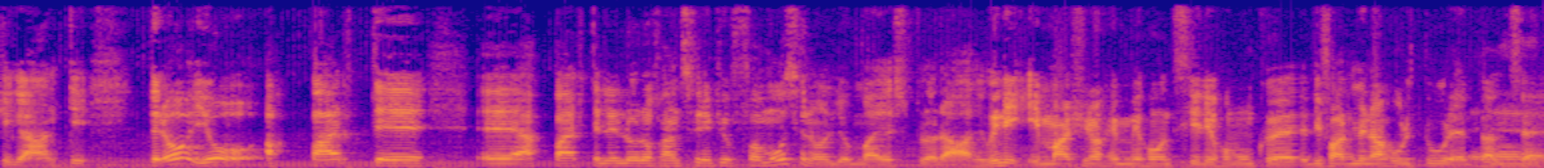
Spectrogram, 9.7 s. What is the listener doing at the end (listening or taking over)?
taking over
